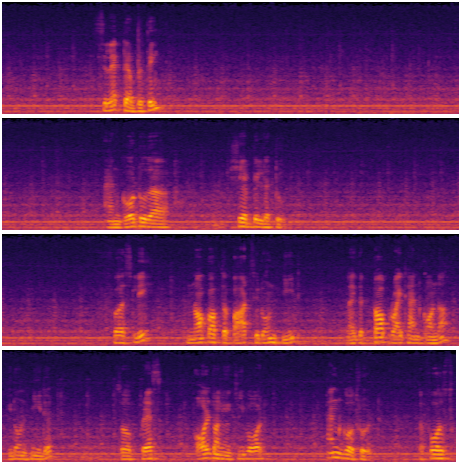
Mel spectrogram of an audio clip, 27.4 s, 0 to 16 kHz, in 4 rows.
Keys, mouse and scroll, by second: 2.1 click, 4.8 click, 13.2 click.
